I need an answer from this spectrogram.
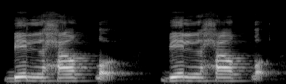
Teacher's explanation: با کو لام کے ساتھ ملائیں گے، الف نہیں پڑھا جاتا، ہا کو قاف کے ساتھ ملائیں گے اور قاف کو جھٹکے کے ساتھ پڑھیں گے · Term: حروف قلقلہ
